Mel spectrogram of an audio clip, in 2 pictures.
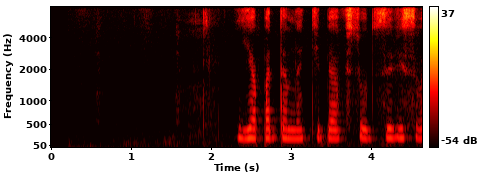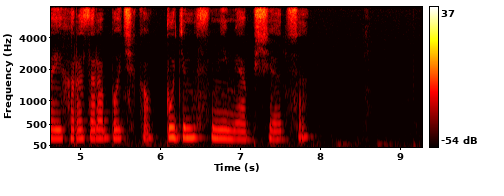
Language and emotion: Russian, neutral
